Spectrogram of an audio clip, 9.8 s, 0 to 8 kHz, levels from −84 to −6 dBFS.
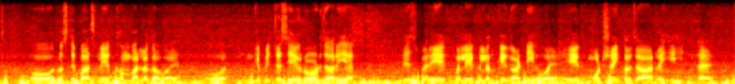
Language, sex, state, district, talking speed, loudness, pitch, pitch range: Hindi, male, Rajasthan, Bikaner, 185 wpm, -14 LUFS, 155 Hz, 145-170 Hz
